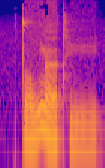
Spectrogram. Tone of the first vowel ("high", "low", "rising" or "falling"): rising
